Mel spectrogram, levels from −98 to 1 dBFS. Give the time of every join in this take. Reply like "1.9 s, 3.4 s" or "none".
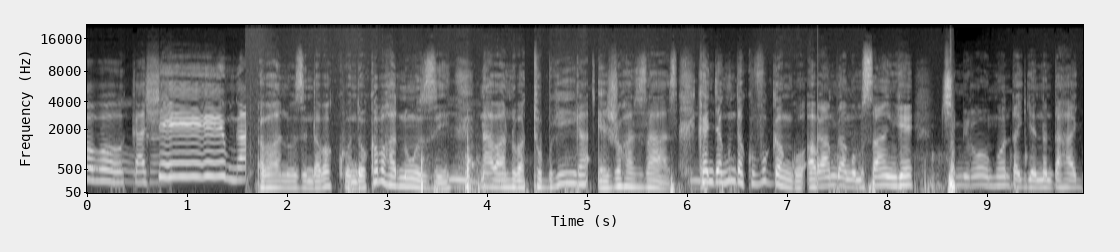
1.6 s, 7.3 s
